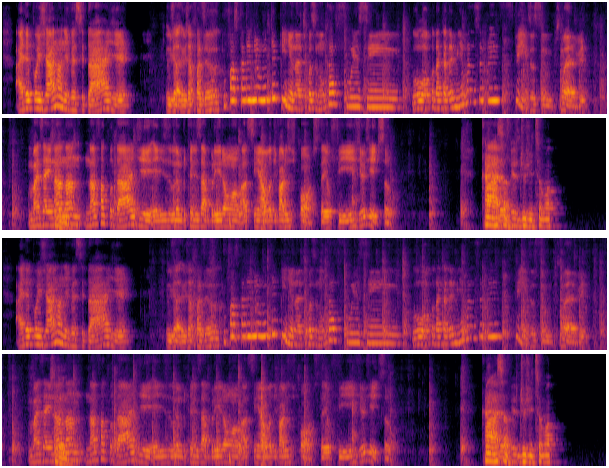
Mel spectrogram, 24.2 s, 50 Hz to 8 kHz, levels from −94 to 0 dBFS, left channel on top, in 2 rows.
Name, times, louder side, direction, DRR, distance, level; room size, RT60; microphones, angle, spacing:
voice 1, 0.0-2.6 3.3-11.7 12.6-19.9 21.7-22.5, left 5 dB, 60° left, 0.5 m, -30 dB
Run, 2.9-20.7 21.3-21.4, right 1 dB, 40° right, 3.5 m, -44 dB
voice 2, 21.8-23.0, right 1 dB, 20° right, 0.9 m, -28 dB
8.5 x 3.6 x 6.5 m
head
